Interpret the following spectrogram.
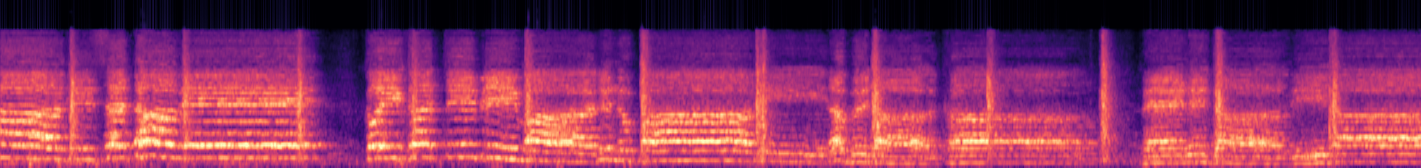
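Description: A group of men chanting a Punjabi noha in unison with long, drawn-out notes, punctuated by sharp slaps roughly every second from matam chest-beating.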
